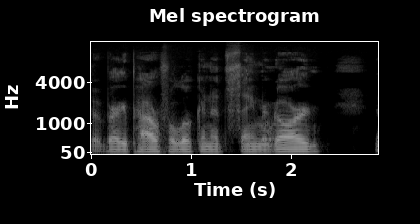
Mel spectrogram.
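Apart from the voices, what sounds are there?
None of the usual background noises is heard.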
